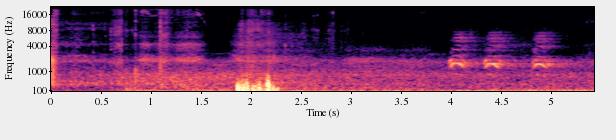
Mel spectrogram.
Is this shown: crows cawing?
yes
